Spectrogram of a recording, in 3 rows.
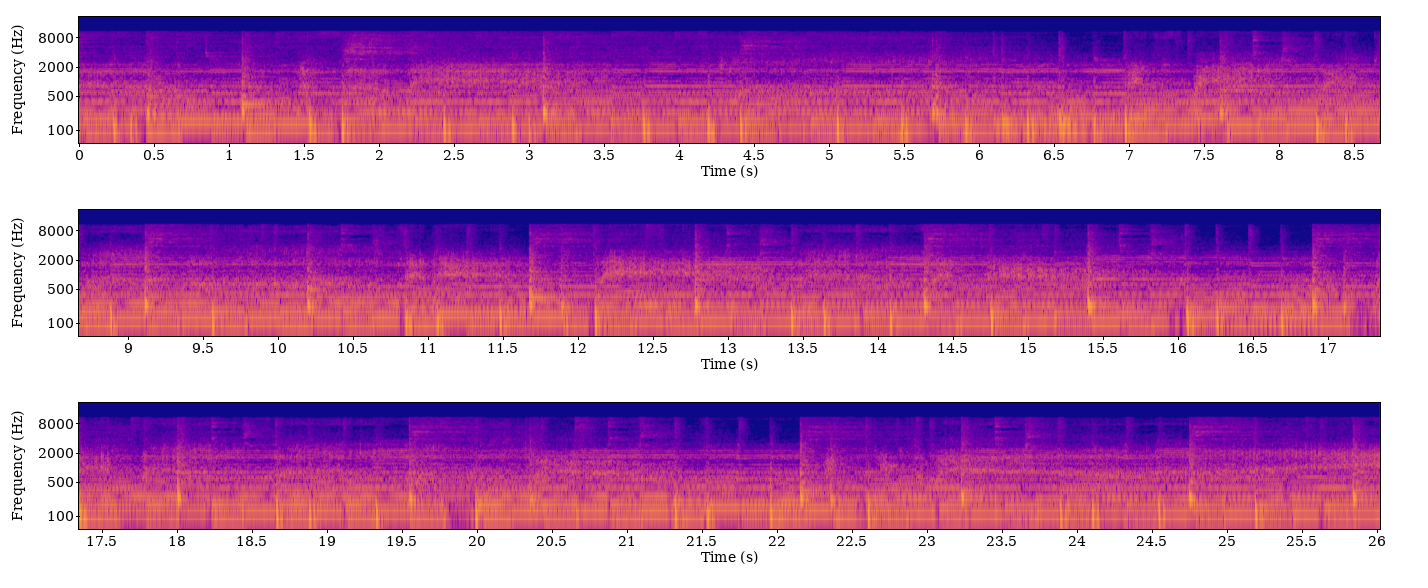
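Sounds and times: distorted electric guitars and bass: 0.0s - 26.0s.

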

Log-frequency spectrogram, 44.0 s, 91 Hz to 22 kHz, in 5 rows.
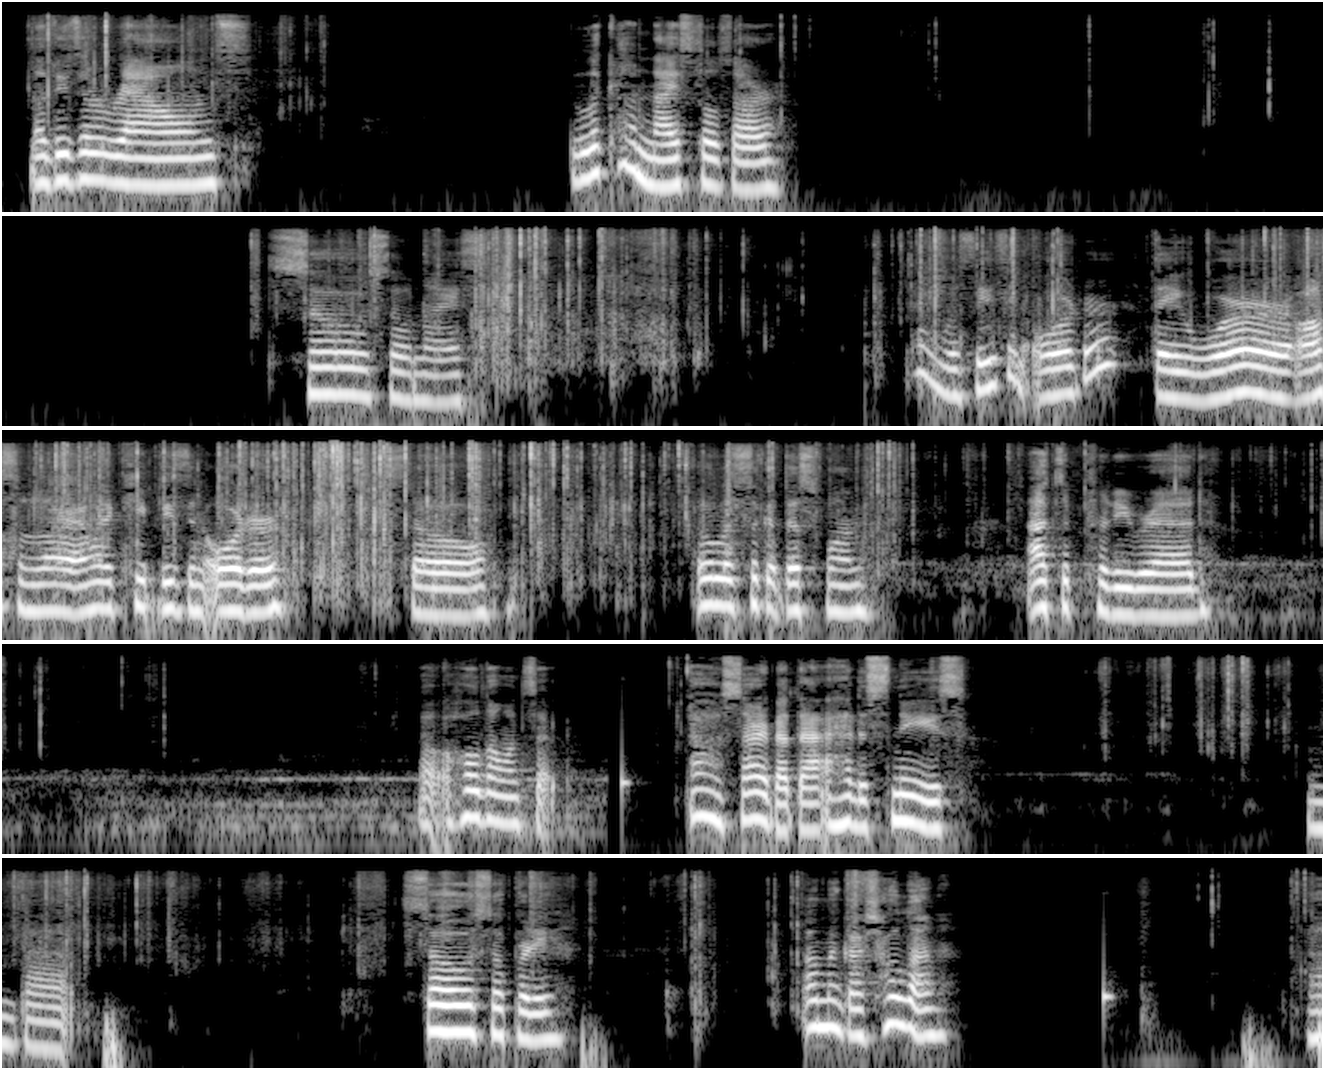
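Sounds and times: plastic bag crinkling: 0.1s - 2.4s, 4.5s - 6.4s, 7.8s - 8.8s, 10.5s - 27.7s, 33.6s - 41.2s, 43.2s - 44.0s.

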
